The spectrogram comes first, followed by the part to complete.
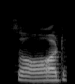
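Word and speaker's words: sword: जैसे answer, स्वॉर्ड, to. Answer यानी कि जवाब, स्वॉर्ड यानी कि तलवार और टू यानी कि 2। तो यहाँ पर आपको डब्ल्यू को साइलेंट रखना है, ठीक है?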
